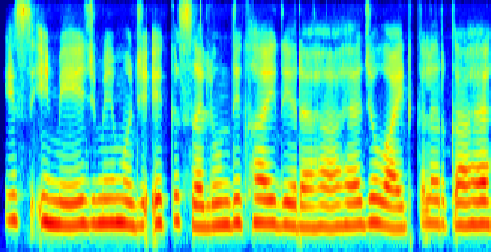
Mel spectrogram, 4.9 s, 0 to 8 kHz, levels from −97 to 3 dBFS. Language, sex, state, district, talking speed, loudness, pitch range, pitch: Hindi, female, Odisha, Nuapada, 185 wpm, -16 LUFS, 225-250 Hz, 235 Hz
